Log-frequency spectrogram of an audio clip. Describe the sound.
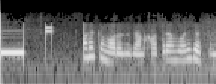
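Telephone connection tones open a call into a radio phone-in. A steady tone is followed by a short, high double beep, then a voice starts talking over the line.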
